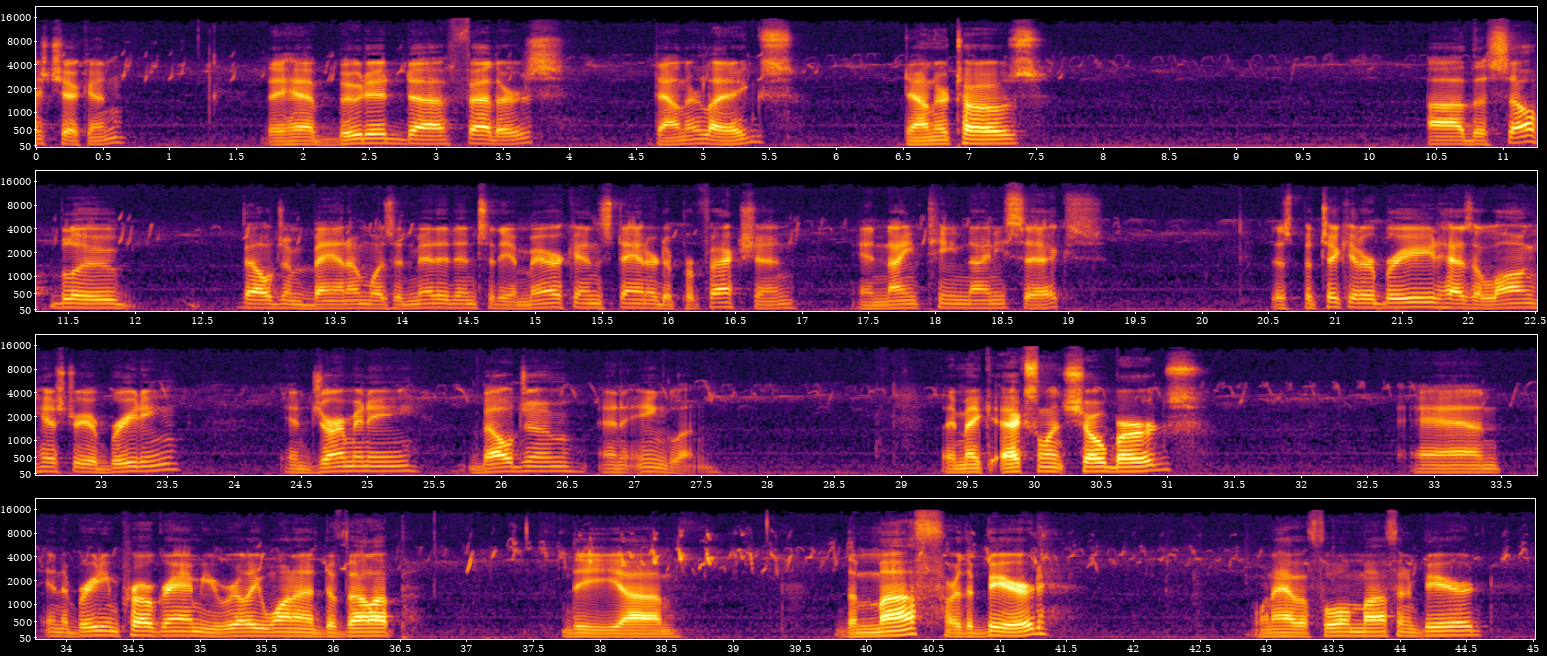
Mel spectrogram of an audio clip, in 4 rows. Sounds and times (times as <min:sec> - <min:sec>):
Speech: 0:00.0 - 0:00.7, 0:01.8 - 0:04.0, 0:04.6 - 0:05.8, 0:06.5 - 0:07.6, 0:10.4 - 0:12.0, 0:12.8 - 0:19.3, 0:20.6 - 0:23.6, 0:24.4 - 0:27.7, 0:29.3 - 0:31.3, 0:32.8 - 0:36.6, 0:37.7 - 0:38.6, 0:39.8 - 0:41.5, 0:42.9 - 0:44.7.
